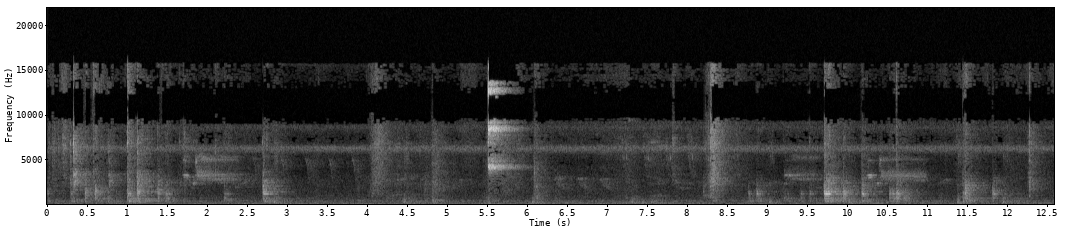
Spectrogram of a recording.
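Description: Metal parts clink and knock.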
